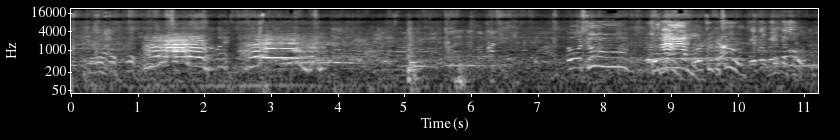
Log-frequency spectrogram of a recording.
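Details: Cattle described as a fat cow, mooing in a series of loud, drawn-out calls with rich harmonic layers, one pair early on and another cluster late, over a murmur of background voices.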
